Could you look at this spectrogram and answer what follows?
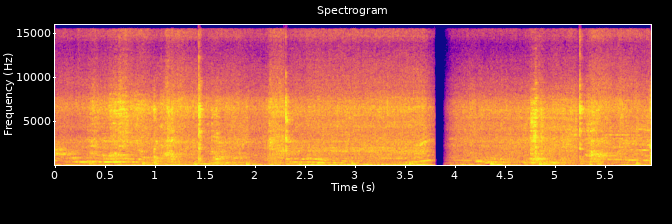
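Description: Spice masala for a spicy chicken kosa curry sizzles and fries in a pan while a spoon stirs and scrapes it, a steady close hiss with repeated clinks and one brief gap of silence.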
